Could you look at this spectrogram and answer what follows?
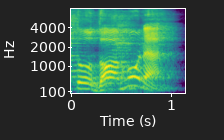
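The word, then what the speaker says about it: تُضَامُونَ: Kemudian kata-kata la tudhamuna fi ru'yatihi bi dhammit ta tudhamun. Cara membacanya dengan di dhamma ta'nya tudhamu, kemudian takhfifil min, enggak di tasydid tudhamuna.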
